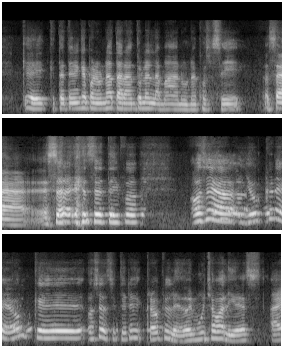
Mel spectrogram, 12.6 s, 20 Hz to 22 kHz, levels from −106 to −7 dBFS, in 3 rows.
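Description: Echo leak appears in the speech at 6.26–6.38, 7.36–7.89, 8.11–8.27, 8.59–8.86, 10.11–10.16 and 10.54–10.6 s: a delayed copy trailing the speech by about 200 ms, strongest around 7.4–8.3 s and fading to a faint ghost near 10 s. The likely cause is a far-end echo canceller leaving residue. A spectrogram shows duplicate harmonic bands offset by 0.2 s; the waveform shows low smeared tails after syllables.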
